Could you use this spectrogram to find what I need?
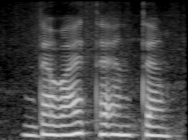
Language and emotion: Russian, neutral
